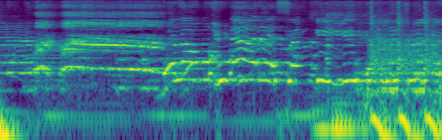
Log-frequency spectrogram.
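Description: Loud amplified live stage music: a high line that slides and wavers up and down over a steady held note, with low rhythmic beats coming in near the end.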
